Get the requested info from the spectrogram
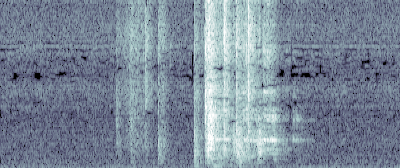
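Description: A few light clicks, then a loud crash about two seconds in: objects clattering down with a short ringing note, lasting under a second.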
